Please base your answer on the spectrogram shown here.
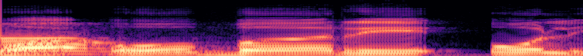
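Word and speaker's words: وَأُبْرِئُ: व उबरिउल, ये या साइलेंट है, यहाँ पर हम हमज़ा के ऊपर पेश पढ़ेंगे।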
